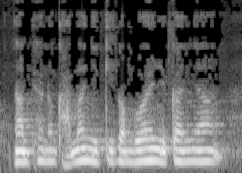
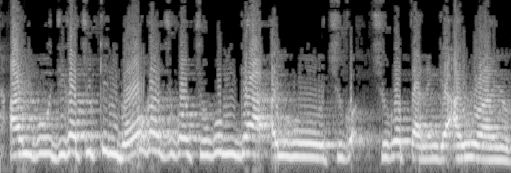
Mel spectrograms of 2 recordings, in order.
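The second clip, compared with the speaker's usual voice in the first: higher, mocking sigh of a fed-up spouse; mock spouse bickering; 6 semitones higher than usual. Sneering at a quarreling spouse, mock exasperation. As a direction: scoff at your partner's claim. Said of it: "막 서로 싸우는 거야".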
